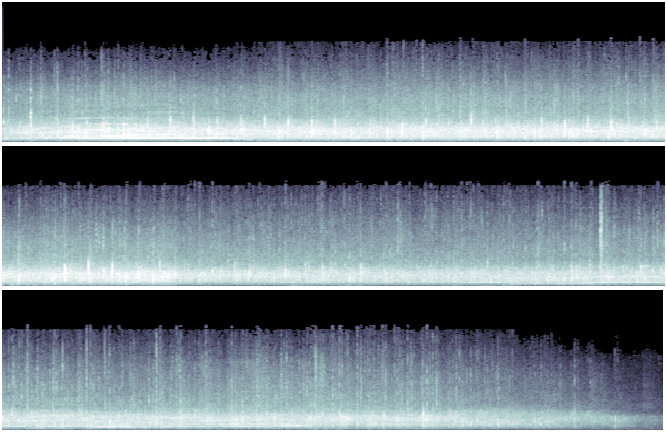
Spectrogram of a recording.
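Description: Sustained audience applause at the end of a Bible week festival, welcoming a speaker as he comes to speak: a dense steady wash of clapping hands that holds at an even loudness for about twenty seconds, with faint voices and whoops mixed in, before fading away at the end.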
